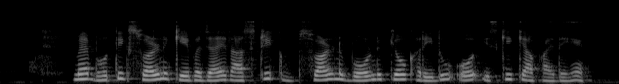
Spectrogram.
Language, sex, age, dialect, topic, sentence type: Hindi, female, 41-45, Hindustani Malvi Khadi Boli, banking, question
